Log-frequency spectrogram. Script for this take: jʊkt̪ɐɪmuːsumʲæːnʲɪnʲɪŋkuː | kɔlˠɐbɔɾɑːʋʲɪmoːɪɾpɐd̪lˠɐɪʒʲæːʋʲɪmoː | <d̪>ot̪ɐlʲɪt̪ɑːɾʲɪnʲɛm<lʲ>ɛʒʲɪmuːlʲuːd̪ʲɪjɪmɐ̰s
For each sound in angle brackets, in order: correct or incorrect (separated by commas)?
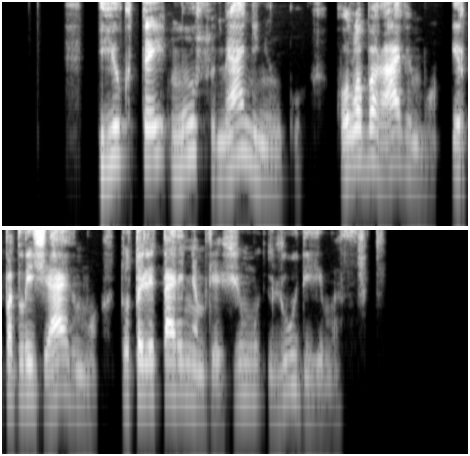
incorrect, incorrect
